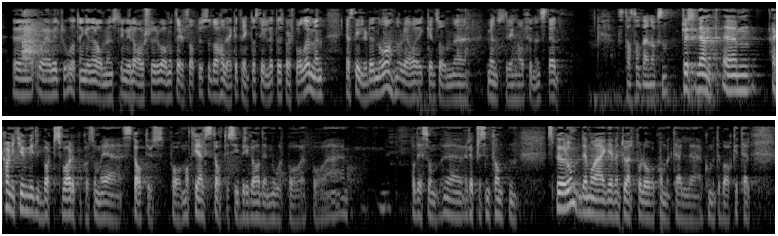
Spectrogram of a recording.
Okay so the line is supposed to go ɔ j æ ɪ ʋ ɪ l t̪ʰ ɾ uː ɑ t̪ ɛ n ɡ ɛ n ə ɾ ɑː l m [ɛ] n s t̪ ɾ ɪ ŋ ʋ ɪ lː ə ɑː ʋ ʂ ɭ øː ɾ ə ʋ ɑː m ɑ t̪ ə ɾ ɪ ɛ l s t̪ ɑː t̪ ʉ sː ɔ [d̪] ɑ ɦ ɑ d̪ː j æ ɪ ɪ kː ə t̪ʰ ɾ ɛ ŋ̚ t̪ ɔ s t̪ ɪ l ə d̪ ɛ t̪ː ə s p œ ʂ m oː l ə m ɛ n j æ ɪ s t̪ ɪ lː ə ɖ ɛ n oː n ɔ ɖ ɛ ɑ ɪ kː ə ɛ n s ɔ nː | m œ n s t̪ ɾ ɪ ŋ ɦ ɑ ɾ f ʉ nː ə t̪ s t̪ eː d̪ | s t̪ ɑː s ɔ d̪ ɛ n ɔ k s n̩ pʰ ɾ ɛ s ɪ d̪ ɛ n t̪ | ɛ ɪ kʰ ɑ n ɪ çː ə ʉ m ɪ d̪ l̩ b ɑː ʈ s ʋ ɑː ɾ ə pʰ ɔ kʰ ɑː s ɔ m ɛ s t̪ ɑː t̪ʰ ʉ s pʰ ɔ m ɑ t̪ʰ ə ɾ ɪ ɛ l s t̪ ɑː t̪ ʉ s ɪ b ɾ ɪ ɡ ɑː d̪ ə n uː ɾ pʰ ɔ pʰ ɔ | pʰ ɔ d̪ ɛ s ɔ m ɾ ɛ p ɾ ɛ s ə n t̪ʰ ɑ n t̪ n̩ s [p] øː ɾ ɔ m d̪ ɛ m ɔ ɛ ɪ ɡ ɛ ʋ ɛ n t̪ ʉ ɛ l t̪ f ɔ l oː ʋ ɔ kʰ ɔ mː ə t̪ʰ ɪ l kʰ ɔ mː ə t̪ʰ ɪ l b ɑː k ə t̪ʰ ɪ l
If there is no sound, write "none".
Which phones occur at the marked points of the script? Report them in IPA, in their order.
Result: œ, d̪, p

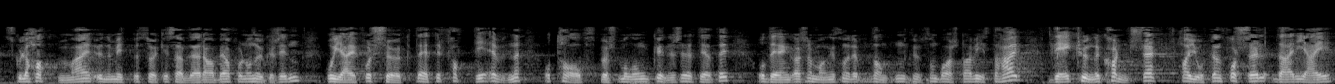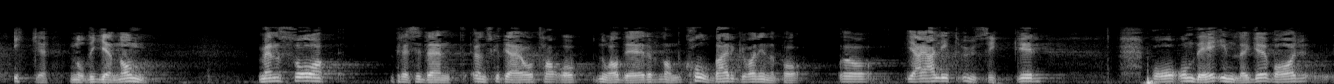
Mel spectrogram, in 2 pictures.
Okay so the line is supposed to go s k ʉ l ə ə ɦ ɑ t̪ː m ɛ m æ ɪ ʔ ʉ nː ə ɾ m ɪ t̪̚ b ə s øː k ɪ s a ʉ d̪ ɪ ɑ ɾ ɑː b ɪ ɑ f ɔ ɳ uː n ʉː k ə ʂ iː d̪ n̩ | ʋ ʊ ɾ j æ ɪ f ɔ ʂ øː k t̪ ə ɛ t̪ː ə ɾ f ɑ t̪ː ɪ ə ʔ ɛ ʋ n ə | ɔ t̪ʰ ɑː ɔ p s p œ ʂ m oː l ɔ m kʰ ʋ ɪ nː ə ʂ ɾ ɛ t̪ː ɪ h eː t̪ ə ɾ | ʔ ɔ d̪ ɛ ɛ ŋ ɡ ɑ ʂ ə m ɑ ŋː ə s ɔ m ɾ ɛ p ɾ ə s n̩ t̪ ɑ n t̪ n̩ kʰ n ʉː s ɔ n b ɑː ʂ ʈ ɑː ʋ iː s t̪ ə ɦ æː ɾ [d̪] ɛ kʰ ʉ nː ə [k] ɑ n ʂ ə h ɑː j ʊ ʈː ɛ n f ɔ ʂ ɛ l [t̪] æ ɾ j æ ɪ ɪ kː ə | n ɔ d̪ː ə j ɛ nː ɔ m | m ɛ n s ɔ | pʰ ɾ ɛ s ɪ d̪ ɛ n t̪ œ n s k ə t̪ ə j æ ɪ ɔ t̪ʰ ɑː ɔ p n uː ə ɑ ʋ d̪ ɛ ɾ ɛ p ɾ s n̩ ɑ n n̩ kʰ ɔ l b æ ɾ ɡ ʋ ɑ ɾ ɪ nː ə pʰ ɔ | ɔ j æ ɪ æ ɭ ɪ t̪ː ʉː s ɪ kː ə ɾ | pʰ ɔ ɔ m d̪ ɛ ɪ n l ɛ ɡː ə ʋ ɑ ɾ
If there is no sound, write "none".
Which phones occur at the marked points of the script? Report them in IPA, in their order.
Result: d̪, kʰ, d̪

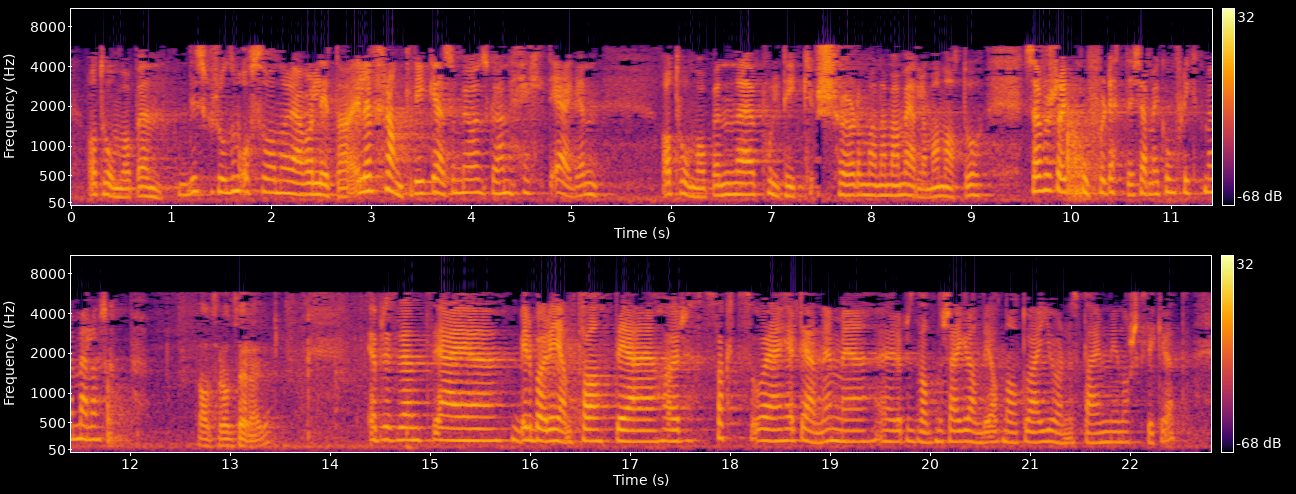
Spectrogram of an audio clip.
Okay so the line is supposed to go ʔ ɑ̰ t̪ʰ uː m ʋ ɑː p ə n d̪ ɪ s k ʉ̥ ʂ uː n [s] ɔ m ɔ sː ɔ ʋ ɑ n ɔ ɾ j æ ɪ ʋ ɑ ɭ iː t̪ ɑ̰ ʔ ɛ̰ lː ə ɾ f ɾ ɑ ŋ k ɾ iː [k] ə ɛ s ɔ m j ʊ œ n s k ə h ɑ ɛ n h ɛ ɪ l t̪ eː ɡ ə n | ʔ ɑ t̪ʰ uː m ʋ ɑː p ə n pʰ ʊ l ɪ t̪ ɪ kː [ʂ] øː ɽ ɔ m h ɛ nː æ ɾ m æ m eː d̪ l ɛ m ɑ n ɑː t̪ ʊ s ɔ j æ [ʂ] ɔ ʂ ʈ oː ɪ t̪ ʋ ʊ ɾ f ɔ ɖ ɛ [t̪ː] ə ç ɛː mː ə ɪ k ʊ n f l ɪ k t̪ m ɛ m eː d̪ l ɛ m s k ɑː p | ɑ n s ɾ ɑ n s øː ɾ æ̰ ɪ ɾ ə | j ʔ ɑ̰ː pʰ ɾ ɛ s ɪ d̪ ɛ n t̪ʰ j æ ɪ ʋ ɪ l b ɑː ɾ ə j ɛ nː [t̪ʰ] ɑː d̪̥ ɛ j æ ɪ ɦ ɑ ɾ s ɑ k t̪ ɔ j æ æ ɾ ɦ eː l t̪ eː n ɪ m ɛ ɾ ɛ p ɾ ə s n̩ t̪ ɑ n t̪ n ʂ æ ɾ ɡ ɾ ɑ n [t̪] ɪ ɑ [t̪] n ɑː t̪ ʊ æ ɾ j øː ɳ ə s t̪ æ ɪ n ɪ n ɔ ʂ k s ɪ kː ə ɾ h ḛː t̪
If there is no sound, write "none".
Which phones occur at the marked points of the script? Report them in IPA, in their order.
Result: s, k, ʂ, f, t̪ː, t̪ʰ, d̪, t̪

